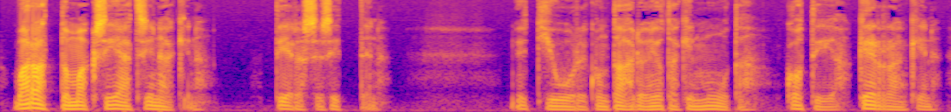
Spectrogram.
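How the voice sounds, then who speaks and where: A man's voice: low voice, breathy edge, dry recording, studio quality. A male reader playing a bitter, ruined old merchant who reproaches his wife. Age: older.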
